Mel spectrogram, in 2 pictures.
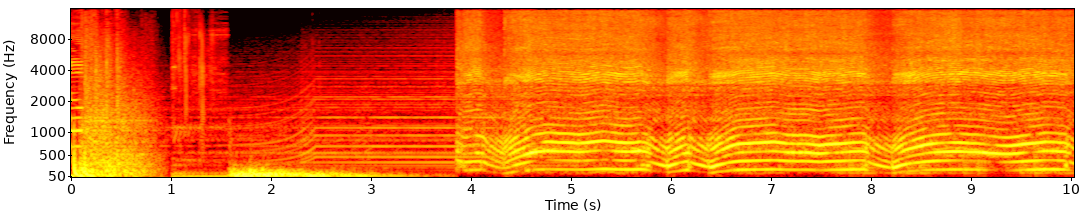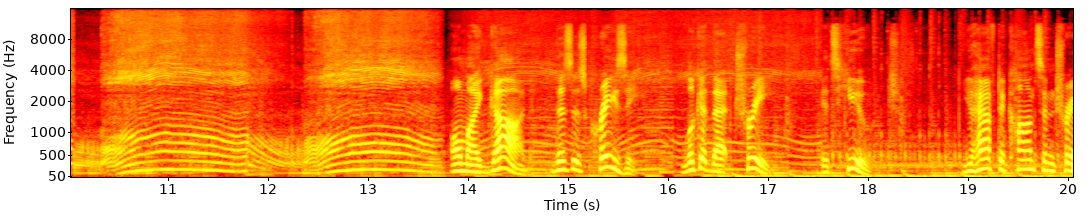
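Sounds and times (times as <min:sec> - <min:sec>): chainsaw cutting at high revs: 0:03.6 - 0:19.4.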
